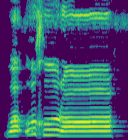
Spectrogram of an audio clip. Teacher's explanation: را پہ کھڑی حرکات ہے، 2 یا 3 حرکت کے برابر سے کھینچا جائے گا۔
